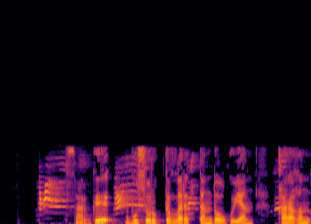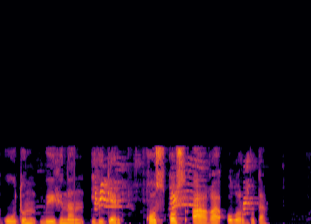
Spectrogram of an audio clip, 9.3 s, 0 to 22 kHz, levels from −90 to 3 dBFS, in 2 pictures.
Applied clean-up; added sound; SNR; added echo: classical method spectral subtraction.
